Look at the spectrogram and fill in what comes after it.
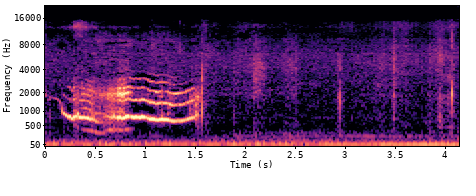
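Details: Domestic cat giving one drawn-out meow of over a second, held fairly level before bending upward at the end. A steady low indoor rumble and scattered faint clicks follow.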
